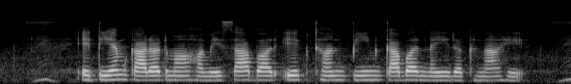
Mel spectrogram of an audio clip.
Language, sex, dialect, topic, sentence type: Chhattisgarhi, female, Eastern, banking, question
